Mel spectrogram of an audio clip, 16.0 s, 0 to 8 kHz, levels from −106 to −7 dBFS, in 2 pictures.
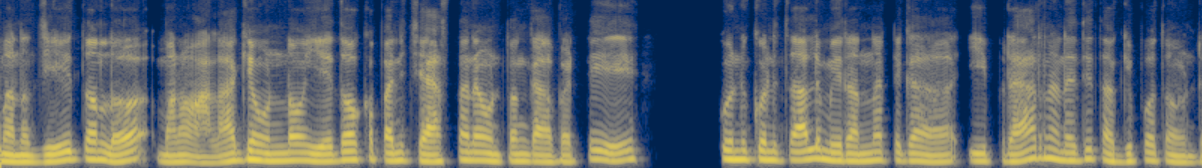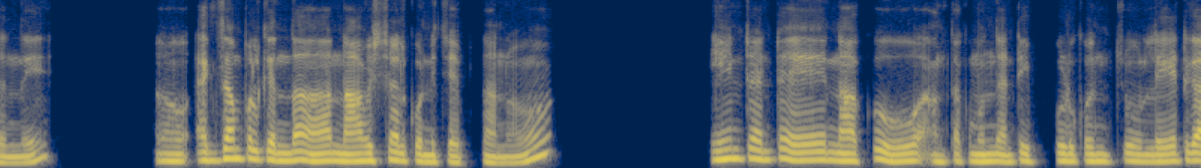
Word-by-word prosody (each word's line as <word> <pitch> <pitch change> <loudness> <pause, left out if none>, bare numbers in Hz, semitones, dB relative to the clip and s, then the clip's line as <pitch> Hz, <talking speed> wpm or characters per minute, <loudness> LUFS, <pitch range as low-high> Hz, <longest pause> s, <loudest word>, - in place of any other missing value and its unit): మన 120 -1 +4 0.2
జీవితంలో 145 -1 +3 0.3
మనం 120 +1 +2
అలాగే 130 +9 +3
ఉండడం 135 +2 +3 0.2
ఏదో 135 +4 +2
ఒక 160 - -6
పని 135 +1 +3
చేస్తానే 130 +4 +2
ఉంటాం 130 +1 -1
గాబట్టి 115 +7 -1 0.8
కొన్ని 160 -1 +4
కొన్ని 150 -2 +3
సార్లు 150 +3 +3
మీరన్నట్టుగా 135 0 0 0.4
ఈ - - +2
ప్రేరణనేది 155 +3 +1
తగ్గిపోతూ 130 +1 -2
ఉంటుంది. 105 +1 -4 0.9
ఆహ్, 130 -1 -1
ఎగ్జాంపుల్ 170 +4 +1
కింద 140 0 +2 0.3
నా - - +4
విషయాలు 135 0 -2
కొన్ని 115 -2 0
చెప్తాను. 105 -2 -4 1.4
ఏంటంటే 170 -1 0 0.3
నాకు 135 +4 -1 0.3
అంతకుముందు 125 +1 -2
అంటే 120 +3 -4
ఇప్పుడు 125 +2 -4
కొంచెం 125 +1 -3 0.2
లేట్‌గా 130 +3 +1
135 Hz, 125 wpm, -24 LUFS, 125-150 Hz, 1.4 s, మన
